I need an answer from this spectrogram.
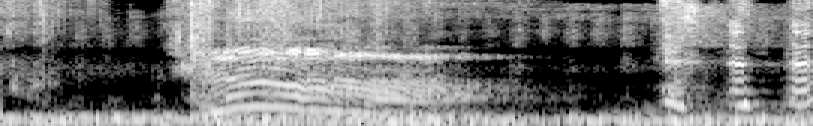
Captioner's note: sobbing; giggles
